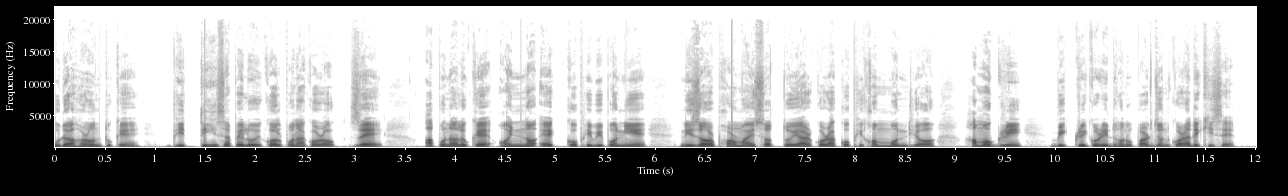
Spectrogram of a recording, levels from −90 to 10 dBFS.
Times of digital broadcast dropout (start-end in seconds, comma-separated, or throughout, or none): none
